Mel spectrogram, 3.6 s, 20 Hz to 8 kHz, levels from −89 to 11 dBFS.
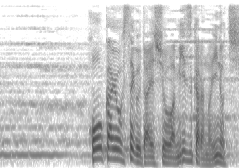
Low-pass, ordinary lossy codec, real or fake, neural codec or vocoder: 7.2 kHz; none; fake; vocoder, 44.1 kHz, 80 mel bands, Vocos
